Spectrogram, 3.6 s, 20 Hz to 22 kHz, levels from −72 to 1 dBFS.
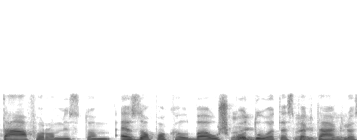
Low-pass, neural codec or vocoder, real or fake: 7.2 kHz; none; real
